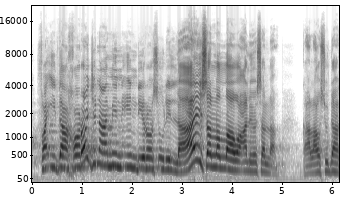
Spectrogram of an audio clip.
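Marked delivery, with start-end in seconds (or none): 0.1-4.9 Arabic recitation. Acted. Recites Arabic hadith text.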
